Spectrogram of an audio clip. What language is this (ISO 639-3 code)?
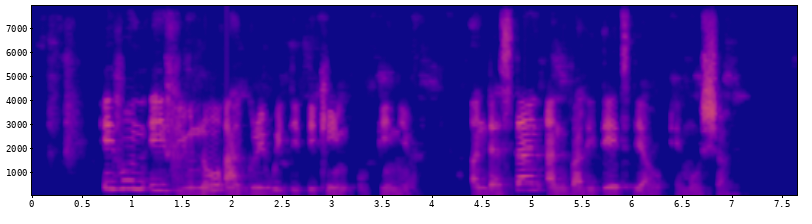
pcm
